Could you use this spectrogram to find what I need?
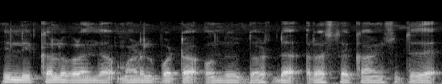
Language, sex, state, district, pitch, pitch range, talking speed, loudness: Kannada, male, Karnataka, Koppal, 95 Hz, 90-100 Hz, 95 wpm, -15 LUFS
